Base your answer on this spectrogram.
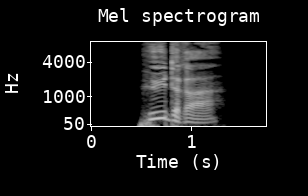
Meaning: Hydra (mythical serpent)
- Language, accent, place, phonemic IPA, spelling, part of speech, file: German, Germany, Berlin, /ˈhyːdʁa/, Hydra, proper noun, De-Hydra.ogg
